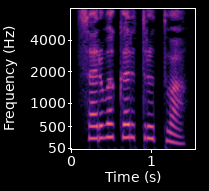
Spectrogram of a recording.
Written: ಸರ್ವಕರ್ತೃತ್ವ

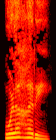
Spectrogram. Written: ಒಳಹುರಿ

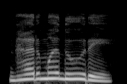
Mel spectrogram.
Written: ಧರ್ಮದೂರ

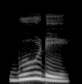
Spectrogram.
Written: ಕೂಟೆ

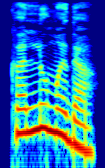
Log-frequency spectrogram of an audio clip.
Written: ಖಲಮತ

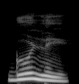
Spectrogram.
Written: ಗೊಳ್ಳೆ

